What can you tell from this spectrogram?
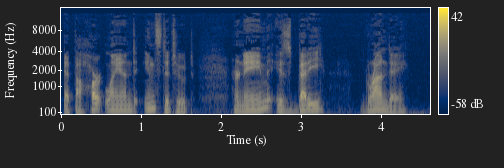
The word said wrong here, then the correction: Grande: Betty Grandy, thank you so much for joining me.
